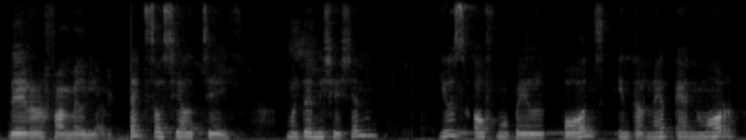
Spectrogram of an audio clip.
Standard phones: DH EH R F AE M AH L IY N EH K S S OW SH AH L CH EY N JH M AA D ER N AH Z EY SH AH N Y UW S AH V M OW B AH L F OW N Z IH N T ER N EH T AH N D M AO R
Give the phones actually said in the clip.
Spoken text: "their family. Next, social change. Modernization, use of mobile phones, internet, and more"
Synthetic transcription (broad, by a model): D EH R F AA M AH L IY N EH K S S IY AH L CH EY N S M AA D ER N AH S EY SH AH N Y UW S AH F M OW B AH L P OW N S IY N T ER N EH T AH N M AO R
